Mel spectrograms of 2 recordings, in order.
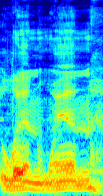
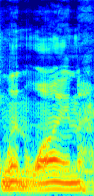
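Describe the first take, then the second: First: The surname has a short 'i' vowel, like 'win'. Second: The surname has a long 'i' vowel, like 'wine'. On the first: The speaker calls it wrong. "I always pronounced it" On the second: The speaker calls it right. "but I think it's"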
